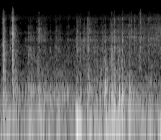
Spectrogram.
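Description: Handling noise: scattered light clicks and knocks with a low thump about a second in, as the camera is moved and tools are handled in the car's footwell.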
